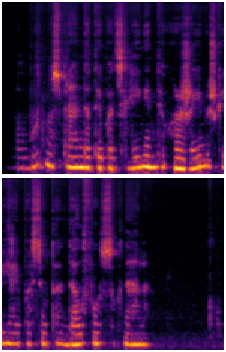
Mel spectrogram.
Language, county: Lithuanian, Marijampolė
